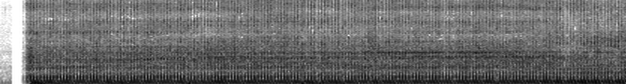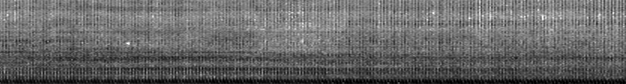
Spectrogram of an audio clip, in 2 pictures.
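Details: Old auction-bought Montgomery Ward tiller tilling hard, packed dirt: the small single-cylinder holds a steady, even beat under load with no misses or knocks. Healthy running under load.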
